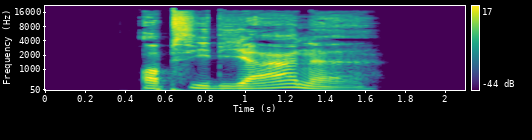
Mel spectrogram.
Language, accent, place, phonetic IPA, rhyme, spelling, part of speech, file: German, Germany, Berlin, [ɔpz̥idiˈaːnə], -aːnə, Obsidiane, noun, De-Obsidiane.ogg
- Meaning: nominative/accusative/genitive plural of Obsidian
